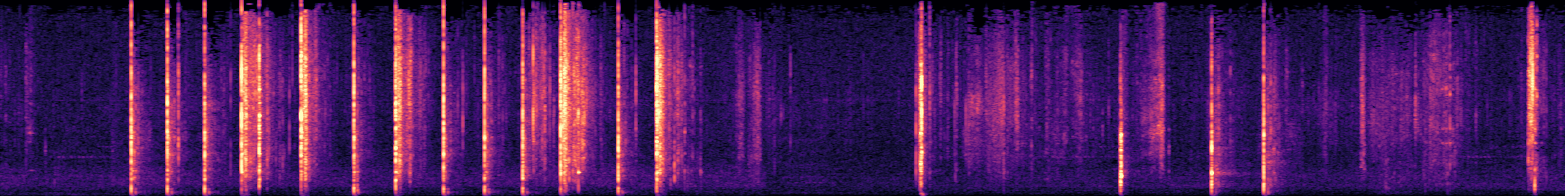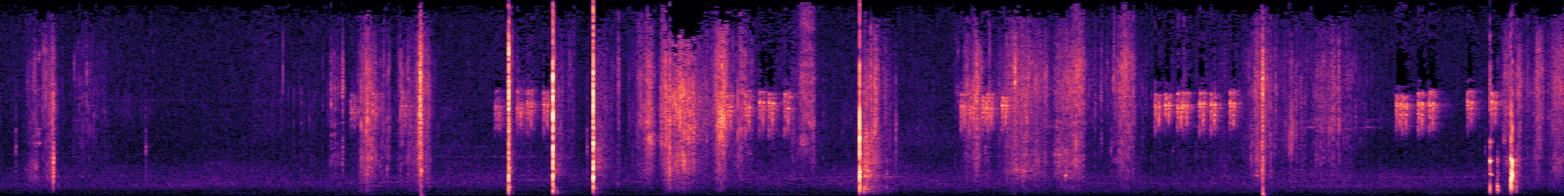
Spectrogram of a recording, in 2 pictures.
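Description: Tungsten tip of a metal survival baton striking brick and stone. A quick run of sharp knocks, about three a second, lasts about five seconds, then single knocks come every few seconds. Lighter clicks and rustling follow near the end as the broken pieces are handled.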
